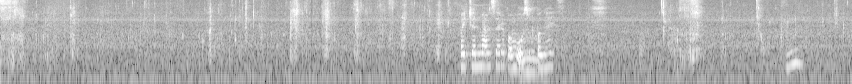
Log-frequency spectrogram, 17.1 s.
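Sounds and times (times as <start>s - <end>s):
people chewing food: 0.0s - 9.2s, 12.7s - 17.0s
wet mouth smacks: 13.2s - 13.4s.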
